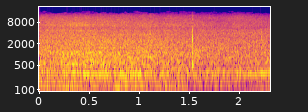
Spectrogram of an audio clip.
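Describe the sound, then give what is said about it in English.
Busy roadside ambience at a bus station as bus after bus fills up: a steady low rumble of idling engines and passing traffic, with a constant motor hum running through the whole stretch and no voices. “Back at the bus station, he sits patiently waiting as bus after bus fills up.”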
